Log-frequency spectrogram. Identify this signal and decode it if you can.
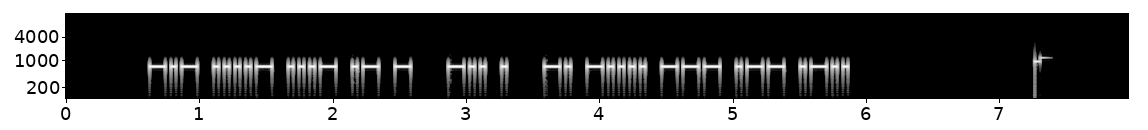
Morse code, heard as a keyed tone, about 32 wpm, 700 Hz. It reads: K4VAT DE N6OWL
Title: USA Callsign DE Callsign - 5 Characters - 30wpm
